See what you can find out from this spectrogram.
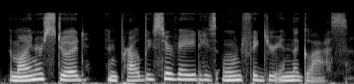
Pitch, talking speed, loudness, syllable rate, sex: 200 Hz, 205 wpm, -16 LUFS, 5.4 syllables/s, female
